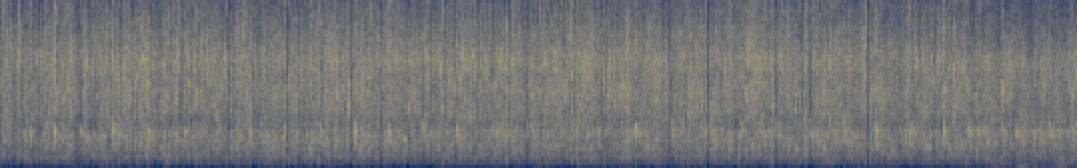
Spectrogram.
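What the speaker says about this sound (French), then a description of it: "Voilà, merci à vous tous, on peut vous applaudir." Sustained, loud applause from an audience thanking volunteers at an Armenian community honour ceremony in France, dense and even clapping filling the whole stretch, with faint crowd voices underneath.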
